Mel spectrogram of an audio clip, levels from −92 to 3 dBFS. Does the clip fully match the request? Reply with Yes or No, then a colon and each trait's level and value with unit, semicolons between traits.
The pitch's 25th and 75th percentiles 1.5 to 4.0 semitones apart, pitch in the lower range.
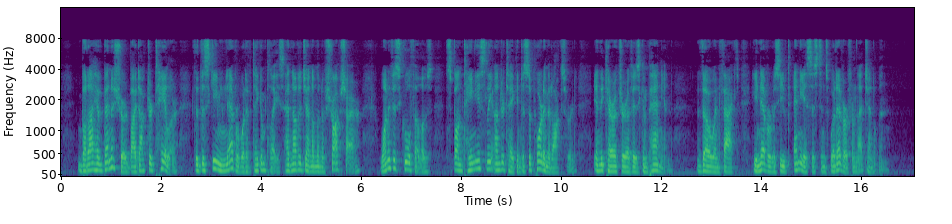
No: average, 5.0 semitones; low, 125 Hz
